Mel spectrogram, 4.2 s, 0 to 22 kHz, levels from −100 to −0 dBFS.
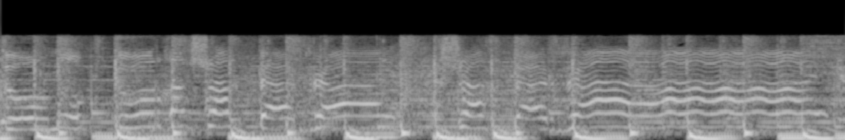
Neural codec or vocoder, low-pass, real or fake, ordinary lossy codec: none; none; real; none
